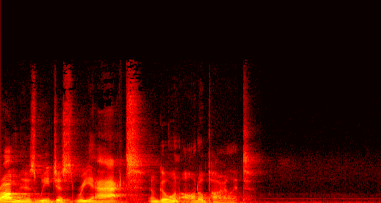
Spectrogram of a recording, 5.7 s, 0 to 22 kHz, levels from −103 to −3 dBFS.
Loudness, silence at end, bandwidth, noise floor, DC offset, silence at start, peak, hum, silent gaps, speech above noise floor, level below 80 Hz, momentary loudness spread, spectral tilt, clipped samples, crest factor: -37 LUFS; 1.95 s; 15 kHz; -74 dBFS; under 0.1%; 0 s; -16 dBFS; none; none; 38 dB; -74 dBFS; 14 LU; -6 dB/octave; under 0.1%; 22 dB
